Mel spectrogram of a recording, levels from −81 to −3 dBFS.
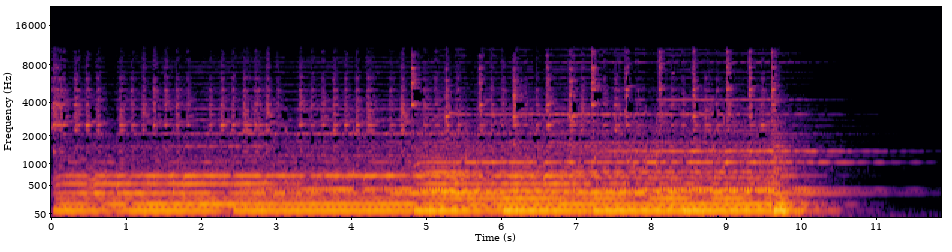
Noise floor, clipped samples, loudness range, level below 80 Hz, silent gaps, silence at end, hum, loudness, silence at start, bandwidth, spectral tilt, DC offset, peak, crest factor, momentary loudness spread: -59 dBFS; under 0.1%; 3 LU; -38 dBFS; none; 1.15 s; none; -22 LUFS; 0 s; 11 kHz; -6.5 dB/octave; under 0.1%; -8 dBFS; 14 dB; 5 LU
